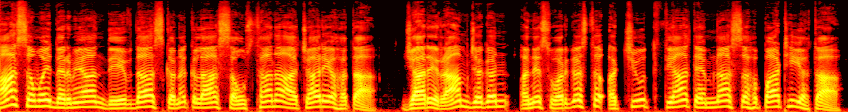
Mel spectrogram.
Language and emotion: Gujarati, neutral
